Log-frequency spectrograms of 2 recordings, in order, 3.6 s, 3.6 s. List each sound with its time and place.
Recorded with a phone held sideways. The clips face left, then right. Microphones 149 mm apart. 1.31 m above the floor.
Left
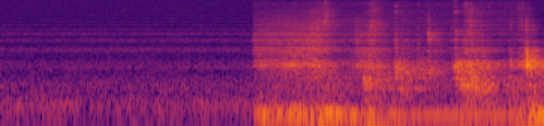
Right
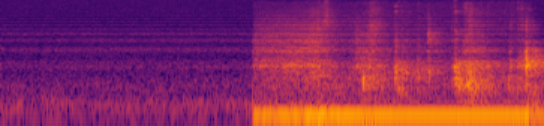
1.7 s a zipper: 55° right (ahead or behind), 1.0 m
